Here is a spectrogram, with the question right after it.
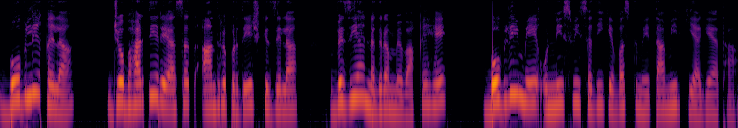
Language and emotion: Urdu, neutral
